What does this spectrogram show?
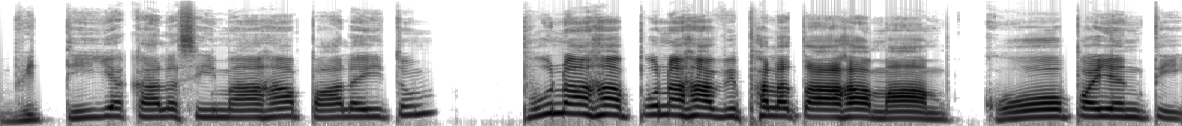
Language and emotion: Sanskrit, angry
